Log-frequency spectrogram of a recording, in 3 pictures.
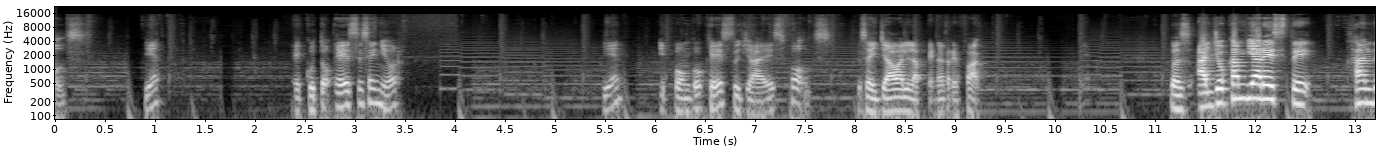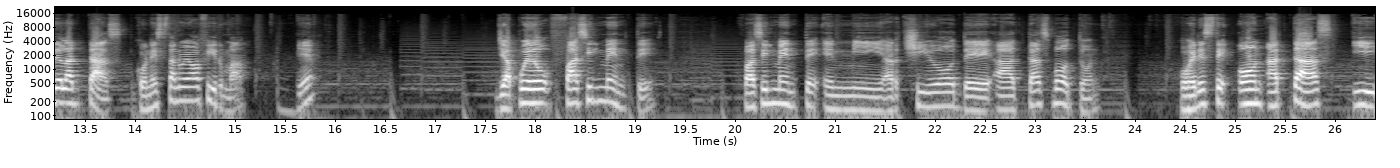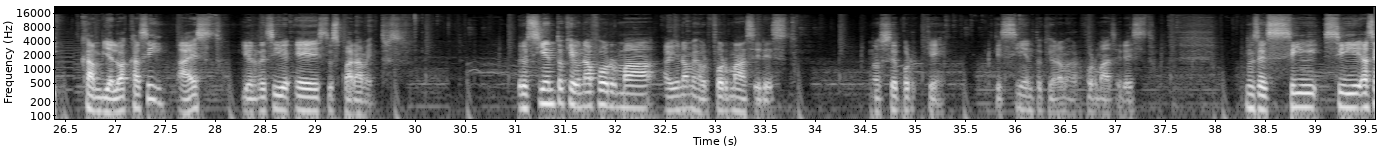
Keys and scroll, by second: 0.9 super+v, 4.8 Right, 5.0 Left, 5.3 BackSpace, 5.8 Up, 6.3 shift+super+Right, 6.6 super+c, 6.7 Down, 7.1 super+Right, 7.4 Return, 7.5 super+v, 8.0 Left, 8.7 alt+shift+Left, 10.3 alt+shift+f, 10.8 super+s, 14.6 Return, 15.2 shift+super+Left, 15.4 BackSpace, 15.6 super+s, 21.6 ctrl+Tab, 25.2 Right, 25.7-27.2 typing, 28.8 super+c, 29.6 super+v, 29.8 space, 30.1 super+s, 33.6 super+c, 35.5 super+v, 35.9 super+s.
